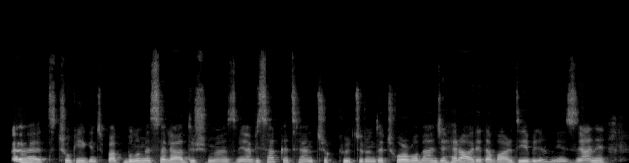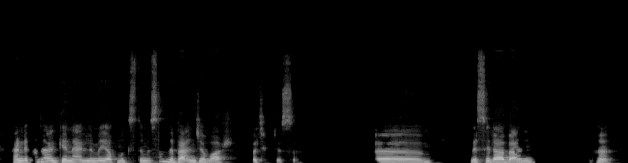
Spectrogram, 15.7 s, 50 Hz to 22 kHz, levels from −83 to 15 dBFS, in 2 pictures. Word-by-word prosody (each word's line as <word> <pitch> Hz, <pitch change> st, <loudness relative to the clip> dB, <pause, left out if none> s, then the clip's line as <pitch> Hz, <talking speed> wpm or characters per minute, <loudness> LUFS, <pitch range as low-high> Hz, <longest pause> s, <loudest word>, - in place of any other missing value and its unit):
Evet, 205 Hz, +1 st, +4 dB
çok 225 Hz, 0 st, 0 dB
ilginç. 175 Hz, -5 st, -2 dB
Bak 170 Hz, -1 st, 0 dB
bunu 185 Hz, +4 st, +4 dB
mesela 210 Hz, -2 st, +2 dB
düşünmezdim. 190 Hz, -3 st, -4 dB
Ya, 185 Hz, +1 st, -2 dB
biz 205 Hz, +3 st, -4 dB
hakikaten 215 Hz, -8 st, -4 dB
Türk 230 Hz, +3 st, -8 dB
kültüründe 185 Hz, 0 st, -1 dB
çorba 200 Hz, +4 st, +3 dB
bence 220 Hz, -2 st, -1 dB
her 235 Hz, +4 st, 0 dB
ailede 200 Hz, -5 st, +2 dB
var 195 Hz, -1 st, +1 dB
diyebilir 190 Hz, +3 st, +2 dB
miyiz? 190 Hz, -7 st, -7 dB
Yani, 195 Hz, +5 st, -1 dB, 0.4 s
her 210 Hz, +1 st, +3 dB
ne 235 Hz, +1 st, 0 dB
kadar 255 Hz, 0 st, -1 dB
genelleme 205 Hz, +1 st, +1 dB
yapmak 210 Hz, 0 st, 0 dB
istemesem 215 Hz, +8 st, -4 dB
de 235 Hz, -8 st, 0 dB
bence 195 Hz, +3 st, +2 dB
var 205 Hz, +6 st, -2 dB, 0.2 s
açıkçası. -, -, -10 dB, 1.0 s
Eee, 160 Hz, -2 st, +3 dB, 0.6 s
mesela 210 Hz, +2 st, +3 dB
ben 205 Hz, 0 st, +2 dB, 0.8 s
he. -, -, -2 dB
200 Hz, 130 wpm, -20 LUFS, 185-215 Hz, 1.0 s, Evet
